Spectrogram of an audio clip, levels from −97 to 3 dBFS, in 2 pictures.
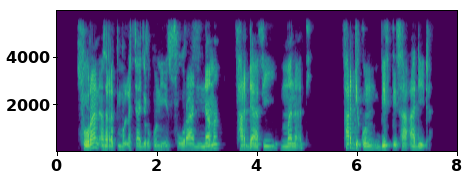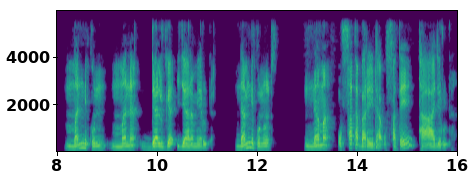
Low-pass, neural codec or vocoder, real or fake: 5.4 kHz; none; real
